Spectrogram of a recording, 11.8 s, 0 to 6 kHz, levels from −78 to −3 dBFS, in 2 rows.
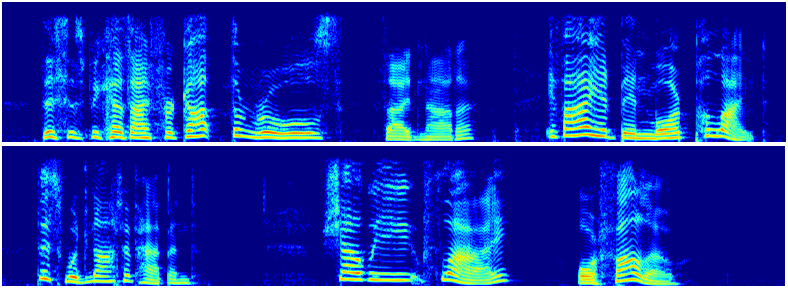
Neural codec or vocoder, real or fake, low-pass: vocoder, 22.05 kHz, 80 mel bands, Vocos; fake; 5.4 kHz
